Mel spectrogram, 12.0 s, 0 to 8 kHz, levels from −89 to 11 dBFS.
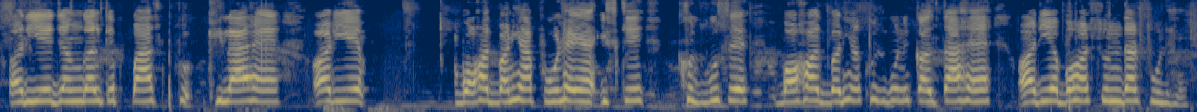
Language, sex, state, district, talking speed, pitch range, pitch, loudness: Hindi, male, Chhattisgarh, Sarguja, 135 wpm, 295-315 Hz, 310 Hz, -20 LUFS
